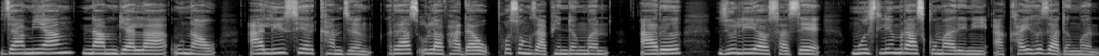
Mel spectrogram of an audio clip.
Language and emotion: Bodo, neutral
